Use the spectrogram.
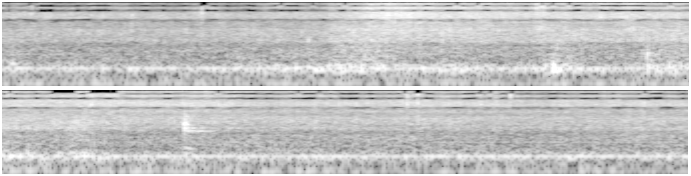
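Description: Rice sizzling in a pot with onions, a steady frying hiss with faint occasional stirring clinks, close and continuous.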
